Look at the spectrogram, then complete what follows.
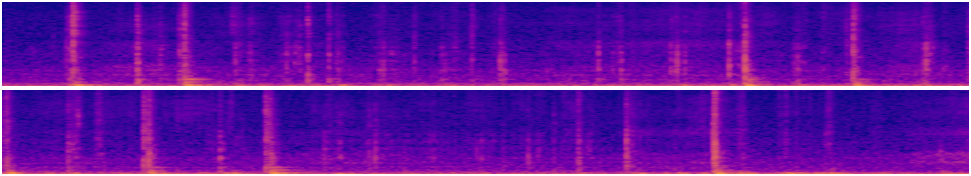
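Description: Panini Classics football cards being flipped through by hand, one at a time off a stack: a string of irregular clicks and taps as card edges snap past one another.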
